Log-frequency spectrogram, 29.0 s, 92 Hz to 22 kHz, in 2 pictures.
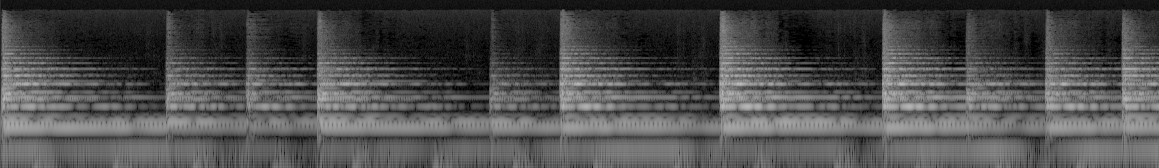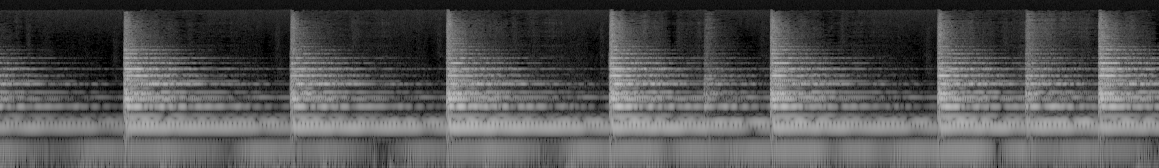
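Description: Swinging bronze church bell, 820 kg, cast in 1515 by François de Montfort and tuned to F (fa3), rung in full swing. Its clapper strikes about once every second or two, each stroke ringing on over a steady low hum that never dies away between strokes.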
